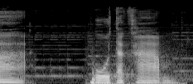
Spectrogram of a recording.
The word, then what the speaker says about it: ภูตคาม: สวัสดีครับพบกับรายการคำวัดวันนี้ขอเสนอคำว่าภูตะคาม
